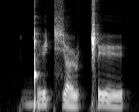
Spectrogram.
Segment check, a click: present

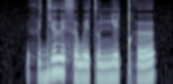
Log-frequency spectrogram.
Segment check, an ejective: absent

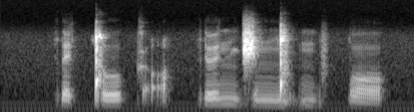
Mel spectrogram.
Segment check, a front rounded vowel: present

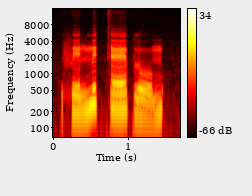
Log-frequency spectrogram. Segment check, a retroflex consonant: absent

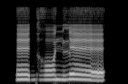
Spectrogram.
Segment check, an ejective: absent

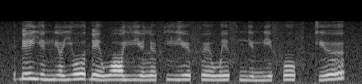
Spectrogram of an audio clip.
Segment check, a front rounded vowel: present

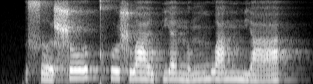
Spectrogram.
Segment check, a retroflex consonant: present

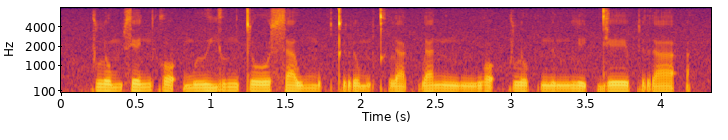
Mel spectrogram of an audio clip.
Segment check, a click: absent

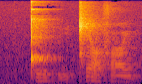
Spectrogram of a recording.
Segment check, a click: present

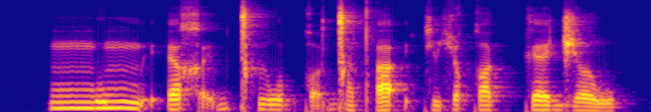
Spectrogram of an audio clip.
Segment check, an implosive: absent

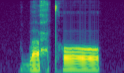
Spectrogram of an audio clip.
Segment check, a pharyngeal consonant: present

